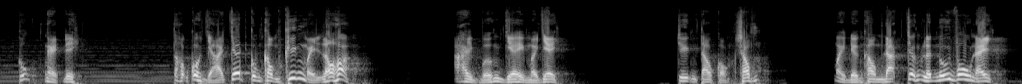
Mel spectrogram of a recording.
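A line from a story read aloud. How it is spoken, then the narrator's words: Screaming loudly. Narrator (Vietnamese): Huyền Ân thét lớn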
